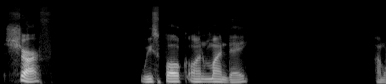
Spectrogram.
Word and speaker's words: Scherf: Basketball, Miss Dana Scharf, spelled Scherf, but pronounced Scharf.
